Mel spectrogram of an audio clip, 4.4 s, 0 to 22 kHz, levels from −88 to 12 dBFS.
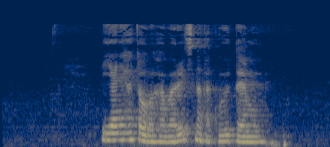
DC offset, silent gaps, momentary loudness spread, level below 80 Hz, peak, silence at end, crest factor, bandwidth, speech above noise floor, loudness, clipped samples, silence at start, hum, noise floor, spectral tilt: under 0.1%; none; 15 LU; -48 dBFS; -8 dBFS; 0.55 s; 18 dB; 11.5 kHz; 41 dB; -24 LUFS; under 0.1%; 1.35 s; none; -64 dBFS; -6 dB/octave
